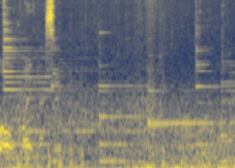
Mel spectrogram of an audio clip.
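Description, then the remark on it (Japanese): Steady low rumble of a car driving, heard from inside the cabin, with constant road and engine drone throughout while a man speaks briefly over it. “速度を上げると妙なうなり音がするとかすごくなんかウィー今これ車の走行音入ってると思うんですけどこれぐらいはね全然いいんですけど”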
